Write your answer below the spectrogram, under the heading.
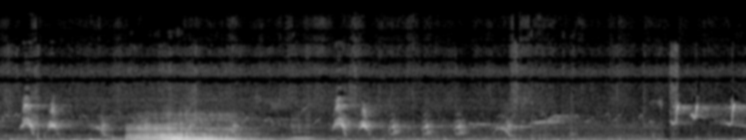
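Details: Among dozens of cattle lined up on a road, one gives a single low, hoarse moo about a second long, described as calling the herd to return home; scattered bird chirps and tweets fill the background.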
